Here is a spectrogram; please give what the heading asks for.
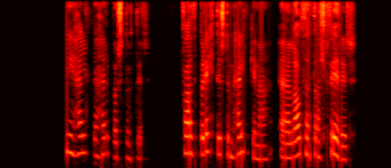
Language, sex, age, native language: Icelandic, female, 30-39, Icelandic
